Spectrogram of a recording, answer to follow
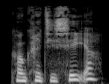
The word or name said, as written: konkretiseres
